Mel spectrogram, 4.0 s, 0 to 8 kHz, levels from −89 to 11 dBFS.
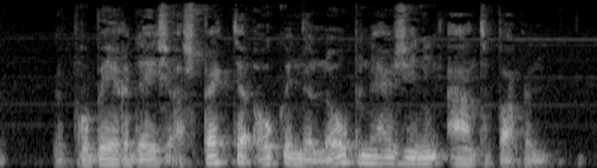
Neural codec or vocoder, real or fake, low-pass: none; real; 7.2 kHz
